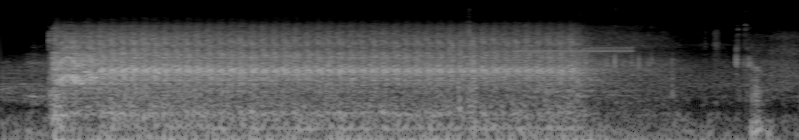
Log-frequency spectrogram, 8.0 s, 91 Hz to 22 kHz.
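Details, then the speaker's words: 1956 Chevrolet Bel Air, intermittent no start, two 6-volt batteries in series, voltage dropping while cranking, flood-clear full throttle: starter spins evenly about three beats a second for five seconds, no firing; injectors show no duty cycle. "I crank it long enough, it doesn't want to start. Why don't I have an injector duty cycle? It's not firing the injectors."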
